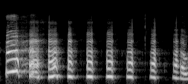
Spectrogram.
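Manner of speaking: real high giggle; long high laugh; high burst of laughter. Real, not acted. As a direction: crack up for real. Laughing at her own bit.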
